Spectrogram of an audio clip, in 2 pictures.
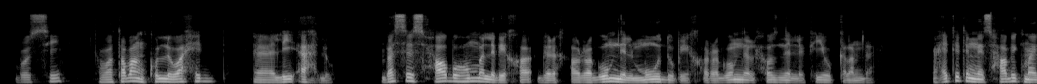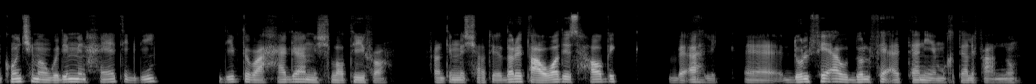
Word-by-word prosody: بُصّي، 135 +7 -7 0.4
هو 110 +1 -2
طبعًا 140 +4 +3
كل 135 +2 +1
واحد 135 +3 0 0.4
آآ، 105 -1 -1
ليه 120 +4 +1
أهله، 95 -5 -2 0.5
بس 140 +5 +1
أصحابه 145 -2 +3
هم 145 0 +2
اللي 125 -5 +3
بيخ 100 +1 -1
بيخرّجوه 105 +4 0
من 135 -3 +6
المود 110 +3 +2
وبيخرّجوه 95 +1 -4
من 115 -1 +2
الحزن 105 +1 -3
اللي 90 -2 -4
فيه 110 +3 -6
والكلام 100 -1 -6
ده، 90 -1 -11 0.6
فحتّة 145 +6 -2
إن 135 -4 +6
أصحابِك 130 +4 0
ما 110 - +4
يكونش 130 +6 +1
موجودين 110 -1 +2
من 120 -2 +2
حياتِك 120 +2 -4
دي، 120 +8 -3 0.6
دي 120 - -3
بتبقى 115 -4 +1
حاجة 115 +2 0
مش 105 -2 -2
لطيفة، 105 0 -2 0.4
فأنتِ 100 +1 -5
مش 105 0 0
هتقدري 105 +6 +2
تعوّضي 115 +1 +6
أصحابِك 120 +3 +2 0.5
بأهلِك، 100 -1 -2 0.3
آآ، 100 -2 -4
دُولْ 115 +5 +2
فئة 135 0 +3
ودُولْ 115 -1 +1
فئة 110 -1 -1
تانية 105 -3 0
مختلفة 95 +2 -5
عنهم. 85 +1 -7
110 Hz, 150 wpm, -26 LUFS, 100-130 Hz, 0.6 s, من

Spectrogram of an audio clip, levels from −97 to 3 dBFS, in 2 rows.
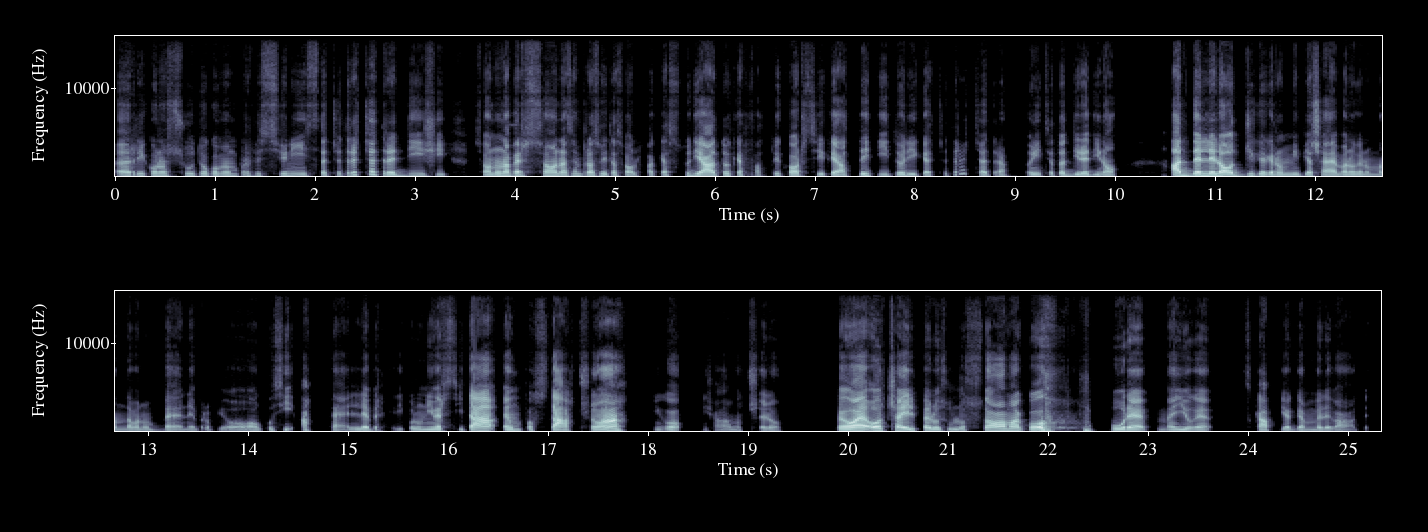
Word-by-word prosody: riconosciuto 200 0 -8
come 195 0 -7
un 190 - -10
professionista, 190 -2 -12
eccetera, 190 +10 -8
eccetera, 275 - -3
e 170 -1 -2
dici: 170 -2 -14 0.2
"Sono 160 +4 -5
una 200 +1 +3
persona- 195 -1 -1
sempre 200 -1 -8
la - - -1
solita 180 -2 -8
solfa- 155 -1 -8
che - - -8
ha - - -4
studiato, 185 +1 +2
che 175 - -5
ha - - -9
fatto 145 +6 -18
i 200 - -11
corsi, 175 +1 -4
che - - +1
ha 155 +2 -1
dei 195 +1 -4
titoli 170 0 -7
che, 150 - -4
eccetera, 190 - -12
eccetera" 300 - -9
ho 160 +1 -19
iniziato 170 -2 -9
a - - -1
dire 155 -2 -3
di 145 0 -12
no 130 -3 -6 0.5
a 200 - +9
delle 200 +1 +6
logiche 185 +1 +4
che 175 - 0
non 165 -1 -5
mi 170 0 -8
piacevano, 150 -4 -3
che 155 - -6
non 145 -1 -11
m'andavano 140 -1 -10
bene, 140 - -10
proprio - - -12
così - - -14
a - - -6 0.2
pelle, 145 0 -5
perché, 140 +3 -18
dico, - - -16
l'università 155 +7 +3
è 165 - -1
un 165 0 -4
postaccio, 155 0 +1
ehm, 220 +6 +7 0.3
dico 150 -2 -7 0.2
diciamocelo - - -16 0.5
o 165 +2 +8
è 195 - +10
o 210 - +8
c'hai 185 -3 +5
il 180 - -4
pelo 175 0 0
sullo 165 -3 -10
stomaco 195 +3 +4 0.4
oppure, 180 -4 0
meglio 150 0 -7
che 140 -1 -5 0.3
scappi 150 -1 -4
a - - -4
gambe 135 0 -8
levate. 135 - -11
175 Hz, 180 wpm, -21 LUFS, 150-195 Hz, 0.5 s, è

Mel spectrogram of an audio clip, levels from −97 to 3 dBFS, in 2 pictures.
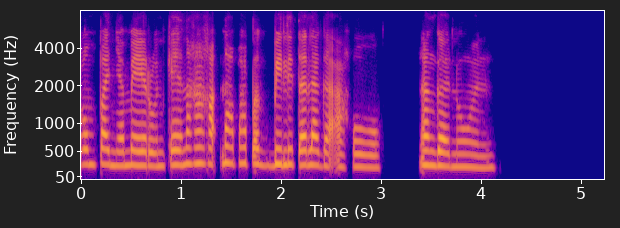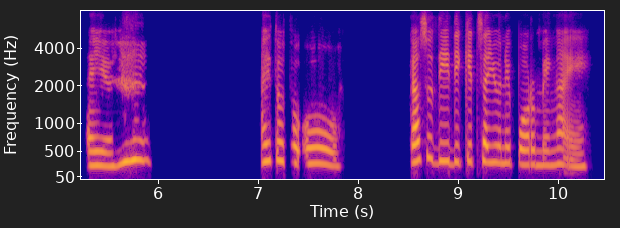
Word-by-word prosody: kumpanya 265 -2 0
meron 245 -2 +1
kaya 260 0 +1
nakaka 280 -1 +1
nakapag-bili 275 -2 0
talaga 255 -1 +3
ako 220 -2 -5 0.4
ng 255 0 +5
ganun. 225 -3 -1 1.1
Ayun. 255 +8 +2 1.1
Ay 320 +1 +2
totoo. 285 -5 0 0.7
Kaso 325 +5 +4
didikit 320 -2 0
sa 325 - +4
uniporme 275 -4 -1
nga, 275 - +1
eh 230 -2 -5
265 Hz, 105 wpm, -23 LUFS, 245-290 Hz, 1.1 s, ng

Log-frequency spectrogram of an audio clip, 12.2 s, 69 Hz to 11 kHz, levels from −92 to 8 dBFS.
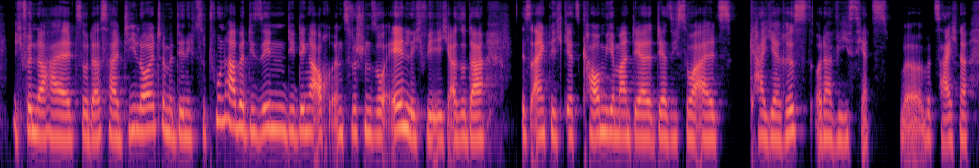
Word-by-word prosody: ich - - -8
finde 195 -3 +3
halt 170 -1 +2
so, 175 +1 -3
dass 175 +3 -2
halt 175 0 0
die 210 - -1
Leute, 220 +2 +2
mit 185 -3 -3
denen 180 -1 +1
ich 175 0 -7
zu 190 - -9
tun 295 +8 -3
habe, 240 -3 +5
die 205 -1 -4
sehen 220 +2 +1
die 200 -1 -3
Dinge 205 +1 +3
auch - - +1
inzwischen 200 +1 -4
so 185 0 0
ähnlich 210 -7 +5
wie 170 -2 0
ich. 170 0 -1
Also, 175 0 0
da 170 0 +4 0.4
ist 195 - -4
eigentlich 185 -1 +1
jetzt 190 -1 -4
kaum 190 +2 +3
jemand, 185 -2 0
der 175 -1 +3
der 180 +1 0
sich 170 0 -7
so 180 -1 -2
als 170 0 0 0.2
Karrierist 185 +4 -2
oder 170 -2 -3
wie 165 -1 -5
ich's 165 0 -9
jetzt, - - -10
äh, - - -4
bezeichne, 170 -1 -3
180 Hz, 210 wpm, -24 LUFS, 175-200 Hz, 0.4 s, habe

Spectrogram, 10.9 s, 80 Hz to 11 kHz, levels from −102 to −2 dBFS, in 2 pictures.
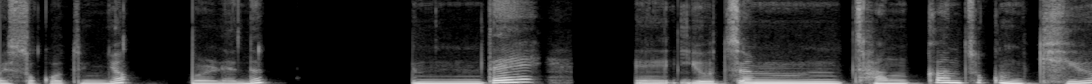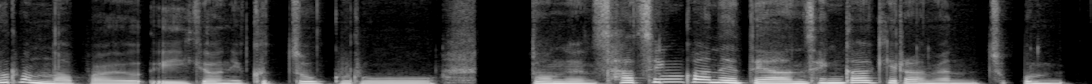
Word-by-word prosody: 했었거든요 180 +3 -4 0.4
원래는. 175 +7 -1 0.7
근데 230 +10 +2 0.5
예 105 -1 -2
요즘 235 +2 +4
잠깐 210 +8 +1
쪼끔 265 -7 +2
기울었나 245 - 0
봐요, 175 -1 -4
의견이 195 -2 -2
그쪽으로. 175 -4 -5 0.5
저는 220 -1 +3
사진관에 335 - +1
대한 230 -3 +2
생각이라면 250 -7 +2
쪼끔 220 -4 -4
그 - - -10
225 Hz, 255 characters per minute, -23 LUFS, 185-260 Hz, 0.7 s, 요즘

